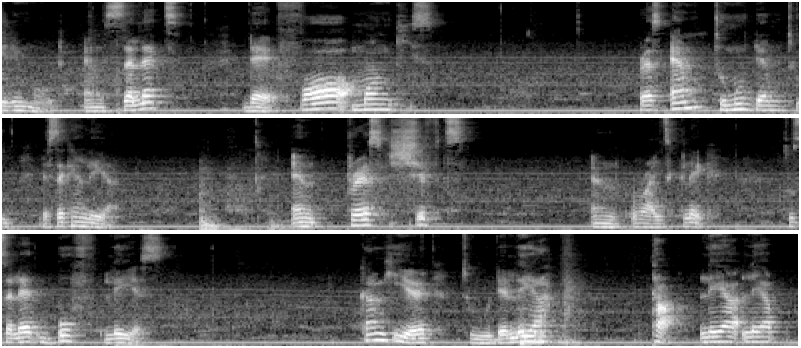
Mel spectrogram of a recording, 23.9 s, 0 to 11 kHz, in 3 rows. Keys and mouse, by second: 0.0 click, 3.3-5.4 drag, 7.7 m, 17.5 middle click.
